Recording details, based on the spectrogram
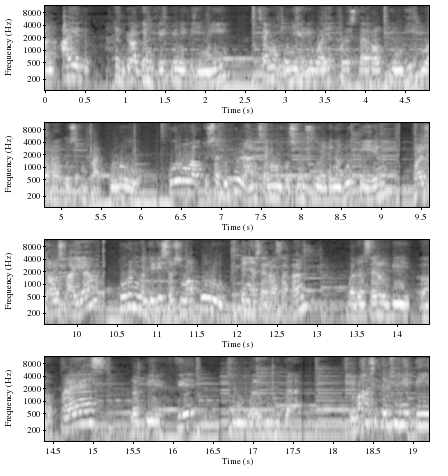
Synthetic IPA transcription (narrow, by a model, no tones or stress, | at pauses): anaɪr | dɾaɡənt̪ɾifunit̪iːnisajaməmpuɲaiɾiwajat̪̚ʔolɛhst̪aɾɔlpindiduaɾat̪ʊsəmpat̪̚pulukuɾʊŋwak̚t̪usat̪ubulansajaməmpəsuŋsiɲadəŋanrut̪ɪn | ʔolɛsalɔsajat̪uɾʊnməɲd͡ʒadisasumapuludanjaŋsajaɾasakan | badansajaləbɪhʔəpɾɛs | ləbɪhfɪt̪̚dand͡ʒuɡaləbɪd͡ʒuɡa̰t̪əɾimakasiht̪ɾifunit̪i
